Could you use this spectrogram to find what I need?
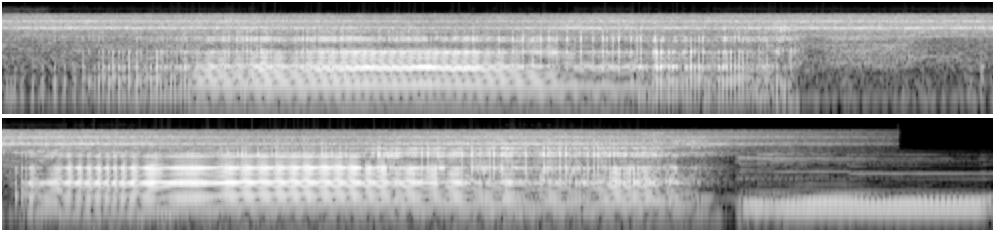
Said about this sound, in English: He's making a deep humming sound.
